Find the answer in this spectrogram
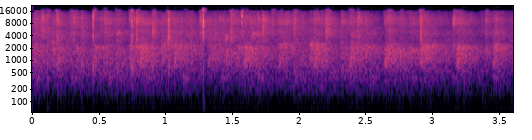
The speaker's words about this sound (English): So we would like to, let's give her a big round of applause, and thank her for coming.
